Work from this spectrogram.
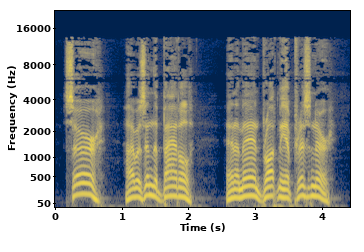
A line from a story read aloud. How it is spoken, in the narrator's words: the prophet called out to him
